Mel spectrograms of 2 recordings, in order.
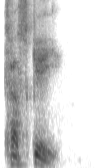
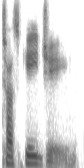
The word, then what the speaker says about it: Tuskegee: And, and I'd like you to explain to me and to the people listening about Tuskegee. That's the right way to say it. – Yeah, Tus- Tuskegee um, or Tuskegee.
